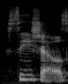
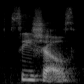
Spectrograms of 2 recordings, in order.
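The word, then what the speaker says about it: Seychelles: I save as seashells seashells okay get it like the shells by the sea but they spell it sey CH e ll es and so I literally can't say seashells looking at this say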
